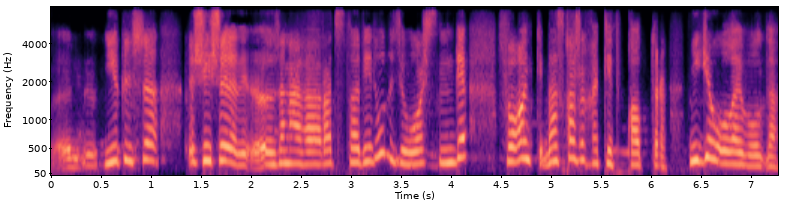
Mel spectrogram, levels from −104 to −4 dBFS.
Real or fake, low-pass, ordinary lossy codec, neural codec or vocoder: fake; 7.2 kHz; none; codec, 16 kHz, 1 kbps, X-Codec, HuBERT features, trained on general audio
